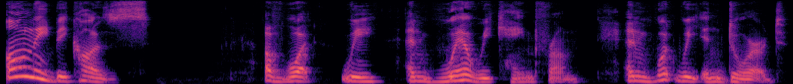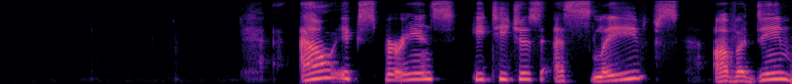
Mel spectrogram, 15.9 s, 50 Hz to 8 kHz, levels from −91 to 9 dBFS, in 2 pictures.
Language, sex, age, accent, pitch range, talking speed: English, male, 50-69, American, 155-230 Hz, 80 wpm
